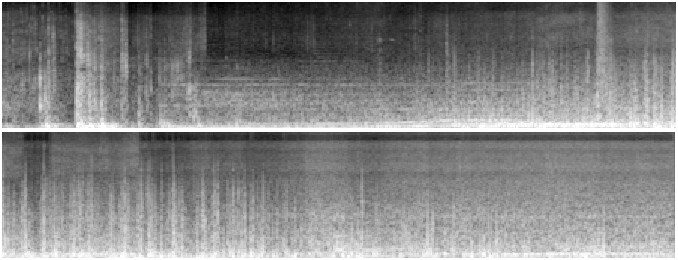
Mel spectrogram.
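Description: A few clunks as a bow-mounted trolling motor is pulled up and stowed, then a bass boat's outboard motor speeds up, its pitch rising about two to three seconds in, and runs steadily under the rush of wind and water as the boat travels fast.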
